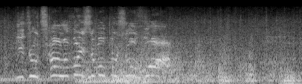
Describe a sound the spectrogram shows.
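A man speaks in a low, strained voice close by.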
